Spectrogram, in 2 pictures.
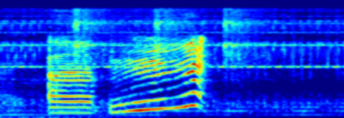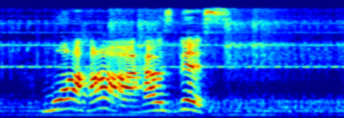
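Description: Short electronic game tones beep and warble in rising and falling glides.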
